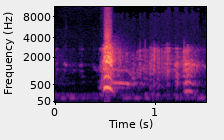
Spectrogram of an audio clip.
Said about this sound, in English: Dogs. They got dogs after me. They're still after me. Them dogs are tracking me down.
